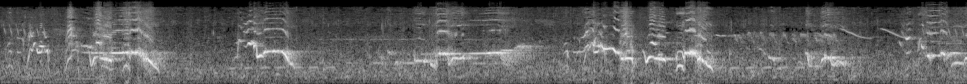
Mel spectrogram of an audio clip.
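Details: Black-naped oriole recorded to lure other orioles: clear fluty whistles that slide down around the middle range, mixed with harsh, nasal, broadband squawks in bursts of about a second, with quiet gaps between phrases.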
